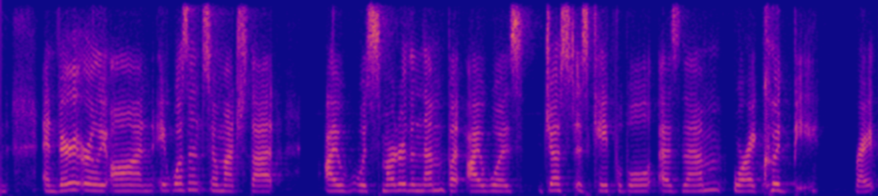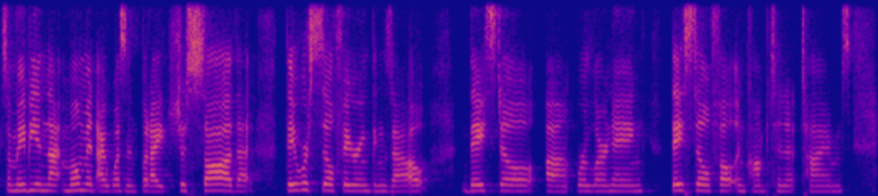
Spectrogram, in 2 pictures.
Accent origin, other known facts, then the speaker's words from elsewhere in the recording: Canada; Well, so I'm from Canada. We don't really have soccer teams that we follow as much as, you know, in Europe.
